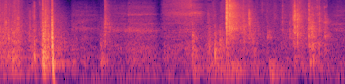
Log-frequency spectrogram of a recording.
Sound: breathes heavily

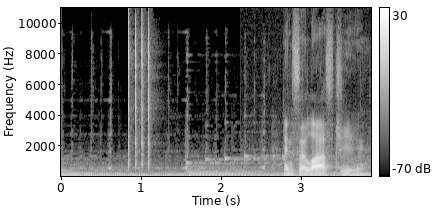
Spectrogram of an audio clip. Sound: clicking

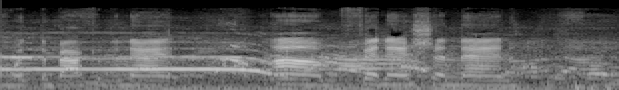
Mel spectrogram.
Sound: people yelling in celebration

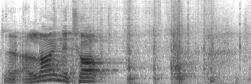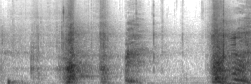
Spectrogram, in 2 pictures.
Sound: grunting

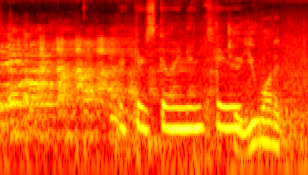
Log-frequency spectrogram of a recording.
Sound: laughter

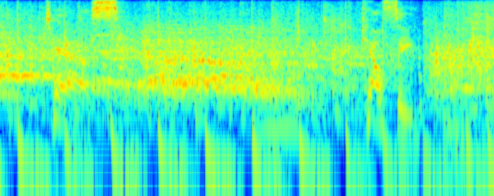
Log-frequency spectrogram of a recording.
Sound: group cheers; applause

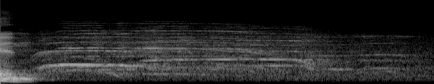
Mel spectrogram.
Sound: cheers

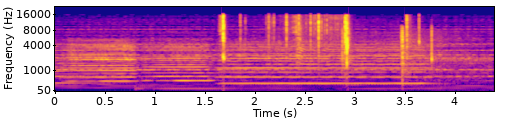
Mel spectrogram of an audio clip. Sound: flesh and bone being cut

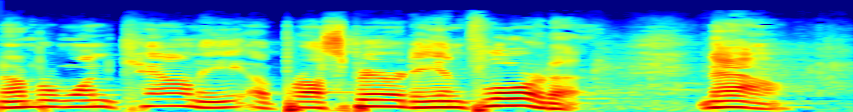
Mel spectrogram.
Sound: audience clapping

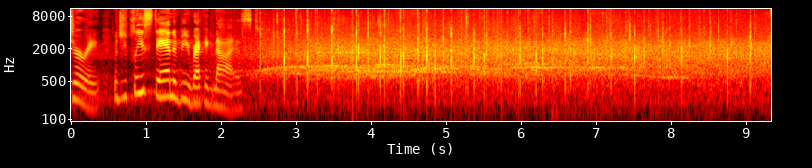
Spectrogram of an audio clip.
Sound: applause

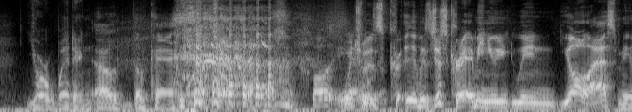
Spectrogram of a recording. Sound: laughter

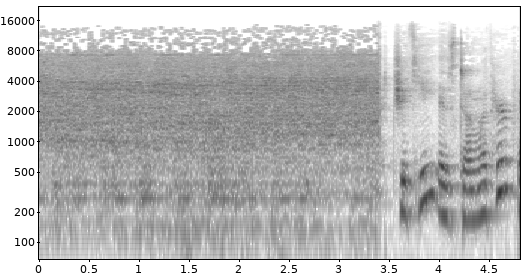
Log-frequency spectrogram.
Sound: hairdryer running

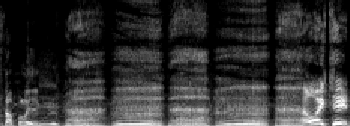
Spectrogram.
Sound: panting

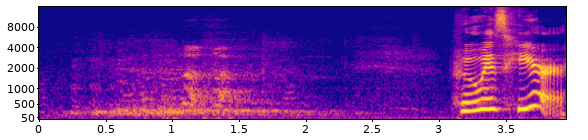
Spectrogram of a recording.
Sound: audience laughing

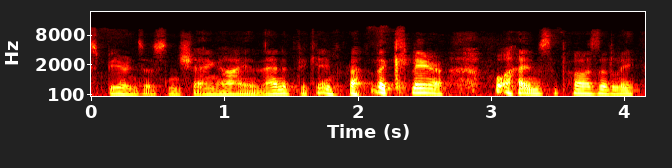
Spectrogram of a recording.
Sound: laughs

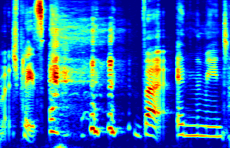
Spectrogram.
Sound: laughing

